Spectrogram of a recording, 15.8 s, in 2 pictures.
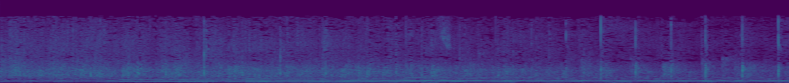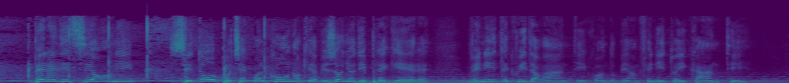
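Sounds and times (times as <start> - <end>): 
audience applause: 0.0 - 10.8
speech: 8.2 - 15.5.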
